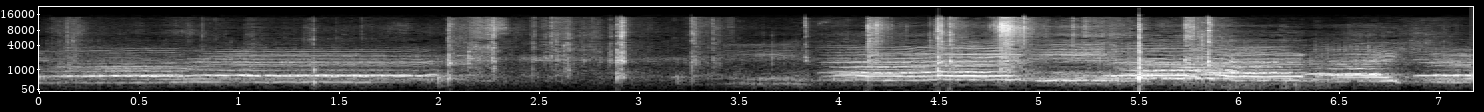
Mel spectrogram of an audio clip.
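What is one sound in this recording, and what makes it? A crowd of mourners sings a slow hymn outdoors.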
